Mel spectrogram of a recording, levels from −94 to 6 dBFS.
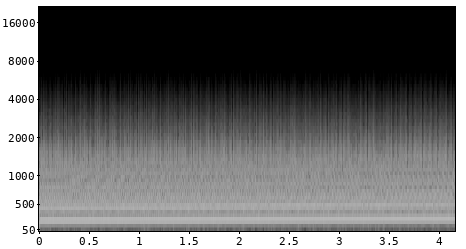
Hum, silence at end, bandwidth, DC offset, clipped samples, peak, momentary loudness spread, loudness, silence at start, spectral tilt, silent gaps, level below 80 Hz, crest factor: none; 0 s; 4 kHz; under 0.1%; under 0.1%; -12 dBFS; 0 LU; -24 LUFS; 0 s; -10.5 dB/octave; none; -58 dBFS; 10 dB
